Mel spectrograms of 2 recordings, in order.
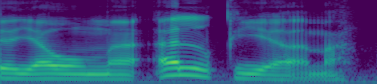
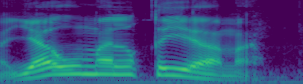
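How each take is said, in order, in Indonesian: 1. Kata kedua dimulai secara terpisah dengan vokal baru. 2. Kedua kata itu menyambung tanpa jeda.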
